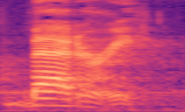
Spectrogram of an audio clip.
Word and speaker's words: battery: my battery is low battery นะคะอ่านออกเสียงตัวทีเป็นดอเด็กตรงกลาง battery I have some apps on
